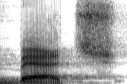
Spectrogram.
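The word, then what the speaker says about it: batch: अगर किसी वर्ड के अंदर TCH और TEN आ जाएं तो वहाँ पर टी साइलेंट हो जाता है। उसका एग्जाम्पल हम यहाँ देख लेते हैं। जैसे बैच, बैच के अंदर TCH है, TCH है तो यहाँ पर क्या होगा, टी साइलेंट हो जाएगा।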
